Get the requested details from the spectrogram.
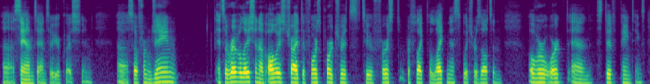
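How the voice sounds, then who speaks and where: Reading comments aloud during a laid-back painting livestream, a Maryland man in his thirties chats with his audience and warmly thanks them, often saying um and restarting sentences. His creaky voice runs on the high side at a measured pace.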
